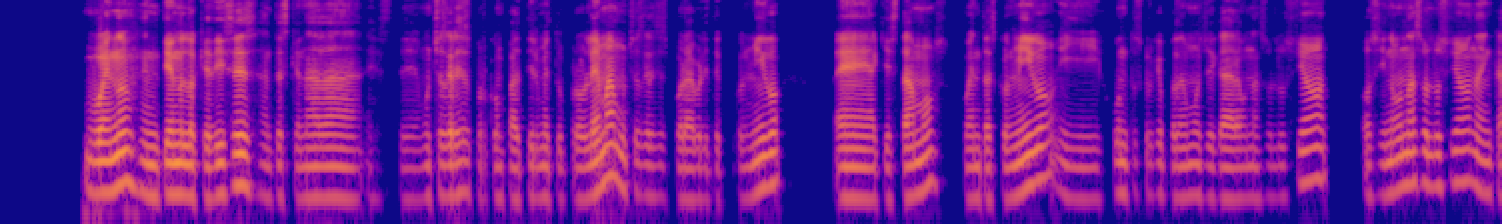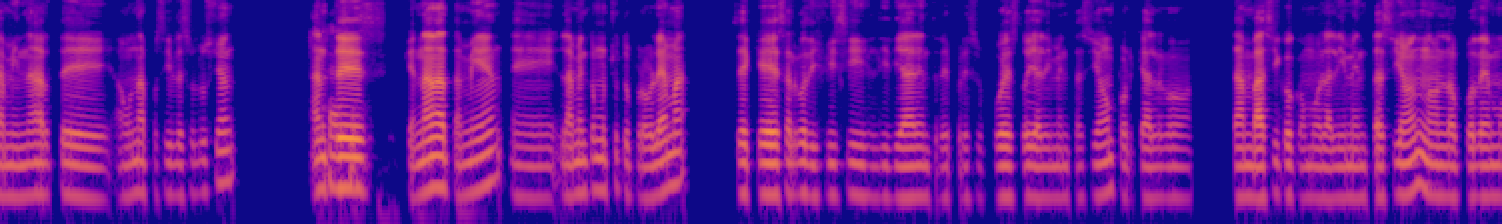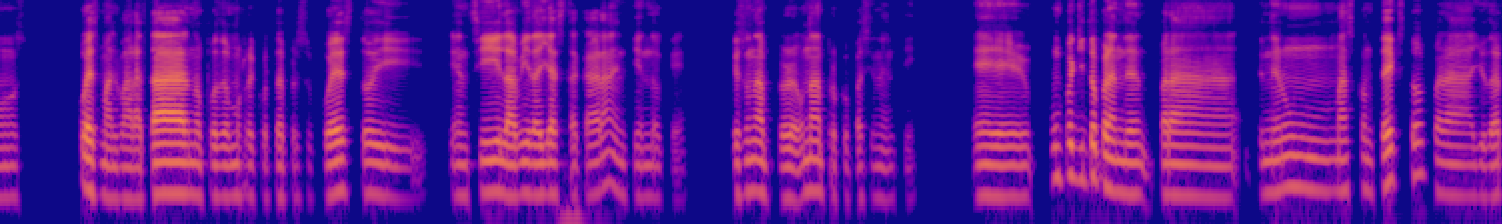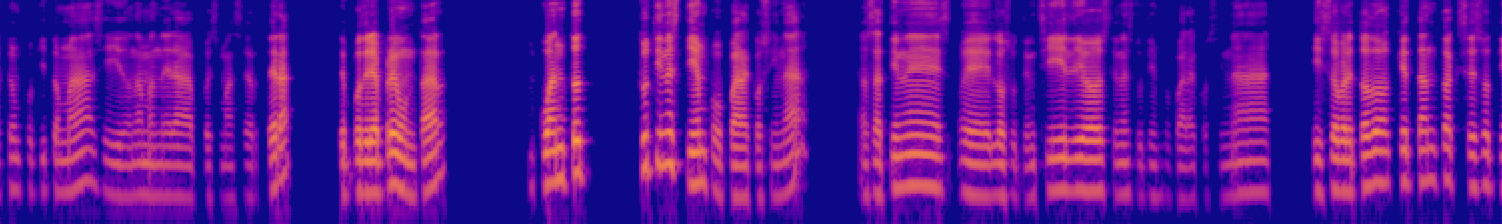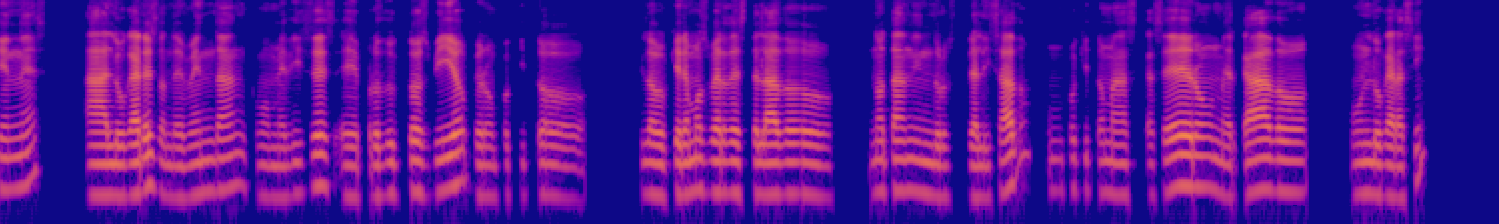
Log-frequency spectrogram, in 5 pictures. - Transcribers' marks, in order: "industrializado" said as "indrustrializado"
- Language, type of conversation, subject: Spanish, advice, ¿Cómo puedo comer más saludable con un presupuesto limitado?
